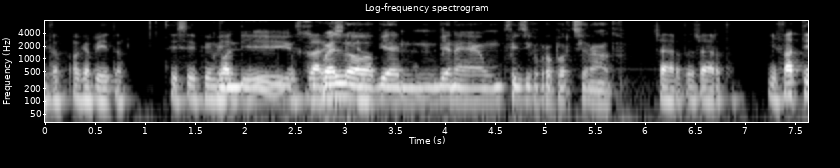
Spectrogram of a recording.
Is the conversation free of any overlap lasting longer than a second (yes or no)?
no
